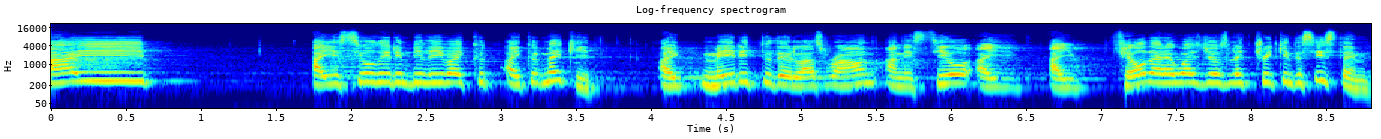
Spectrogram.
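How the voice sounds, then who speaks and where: Speaking with a Spanish accent, a man uses an extremely high pitch and ordinary pitch variation at a moderate pace, with long, frequent pauses. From Colombia. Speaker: software engineer. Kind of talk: personal talk to audience. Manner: halting, many repetitions.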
